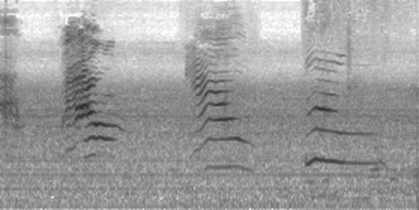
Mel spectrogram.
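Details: Cat calling with three distinct meows about a second apart, the first two arching up and down, the last longer and level, over low steady hum.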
